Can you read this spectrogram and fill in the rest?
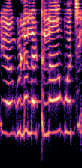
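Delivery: put-on child whining tearfully at mother; whiny crying. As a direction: sulk and cry over the sweets. Child whining over lost sweets.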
